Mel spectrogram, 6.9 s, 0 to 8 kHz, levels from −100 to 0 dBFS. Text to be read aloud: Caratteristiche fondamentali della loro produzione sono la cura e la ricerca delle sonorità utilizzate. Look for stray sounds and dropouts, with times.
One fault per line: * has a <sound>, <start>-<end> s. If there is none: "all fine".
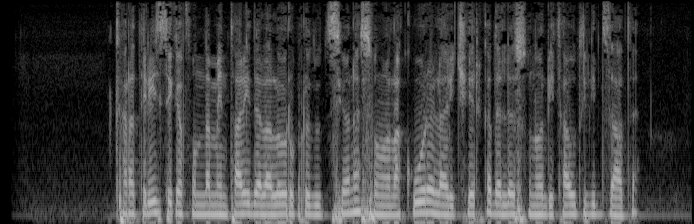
all fine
